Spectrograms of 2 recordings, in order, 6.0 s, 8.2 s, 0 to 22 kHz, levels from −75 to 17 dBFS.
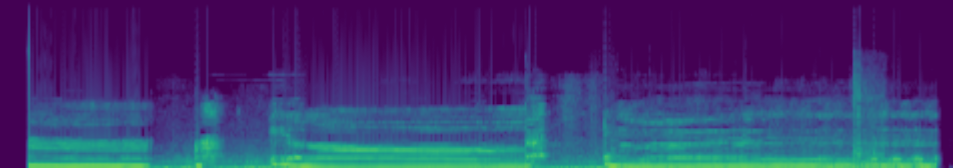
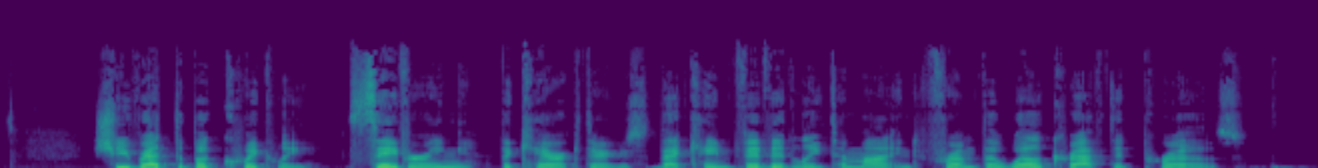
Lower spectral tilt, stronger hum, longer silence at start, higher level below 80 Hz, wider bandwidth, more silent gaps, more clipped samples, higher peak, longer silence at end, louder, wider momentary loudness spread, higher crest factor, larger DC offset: about the same, -5.5 dB/octave vs -5.5 dB/octave; neither; second, 0.15 s vs 0.6 s; first, -22 dBFS vs -52 dBFS; second, 14.5 kHz vs 16 kHz; neither; neither; about the same, 0 dBFS vs 0 dBFS; second, 0.1 s vs 0.25 s; first, -8 LUFS vs -20 LUFS; second, 5 LU vs 13 LU; second, 8 dB vs 20 dB; neither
